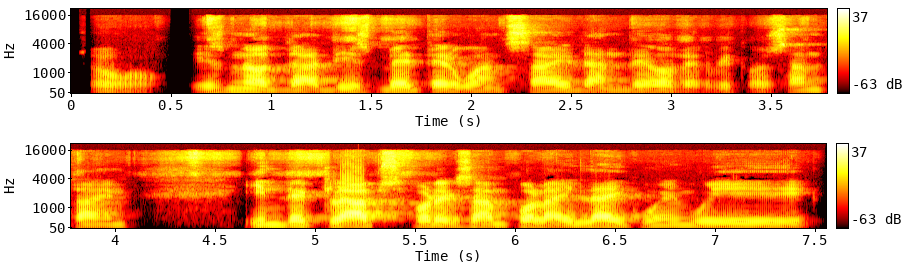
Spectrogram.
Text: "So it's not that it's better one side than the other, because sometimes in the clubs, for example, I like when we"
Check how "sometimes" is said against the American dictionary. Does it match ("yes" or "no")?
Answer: no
